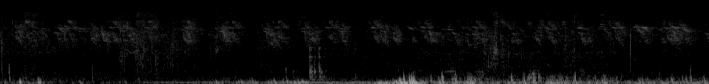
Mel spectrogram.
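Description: Small birds chirping: a continuous run of short, high, falling chirps, over a low rumble that swells about four seconds in.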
